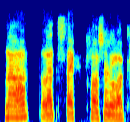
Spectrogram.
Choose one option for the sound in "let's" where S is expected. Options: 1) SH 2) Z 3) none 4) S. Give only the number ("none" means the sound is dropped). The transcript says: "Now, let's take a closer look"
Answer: 4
